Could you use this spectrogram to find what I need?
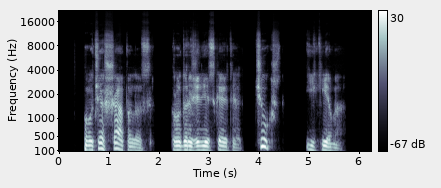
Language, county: Lithuanian, Marijampolė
